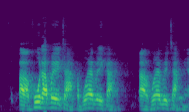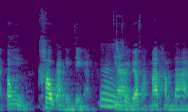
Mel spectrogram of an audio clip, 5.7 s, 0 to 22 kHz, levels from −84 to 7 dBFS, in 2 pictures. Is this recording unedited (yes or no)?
no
